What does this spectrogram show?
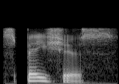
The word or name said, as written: spacious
